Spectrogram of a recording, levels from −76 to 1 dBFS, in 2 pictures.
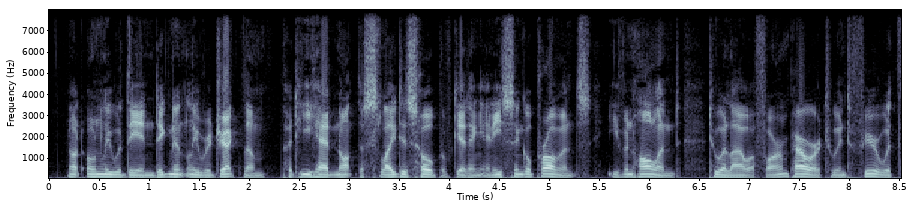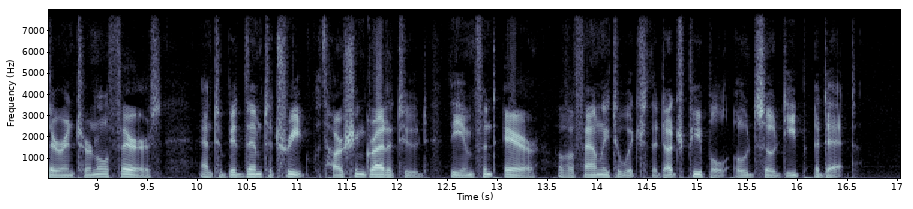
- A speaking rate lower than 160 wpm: No, average, 200 wpm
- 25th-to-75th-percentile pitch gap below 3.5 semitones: Yes, narrow, 2.4 semitones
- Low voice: Yes, low, 105 Hz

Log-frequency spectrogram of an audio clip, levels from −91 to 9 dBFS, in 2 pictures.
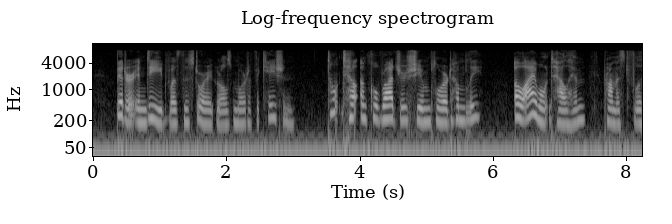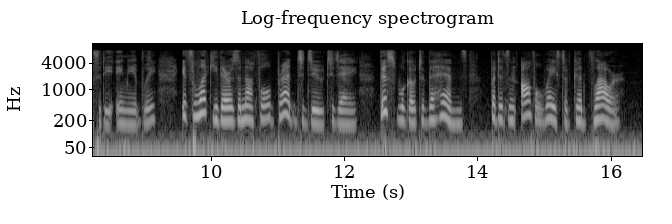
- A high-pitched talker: Yes, high, 200 Hz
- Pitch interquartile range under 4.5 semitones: Yes, average, 3.7 semitones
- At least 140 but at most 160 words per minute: No, average, 170 wpm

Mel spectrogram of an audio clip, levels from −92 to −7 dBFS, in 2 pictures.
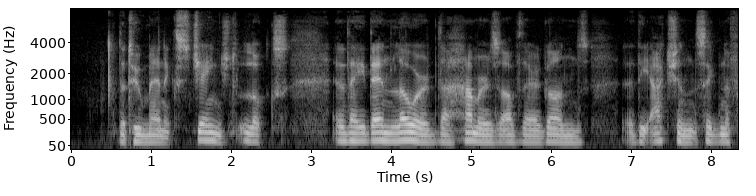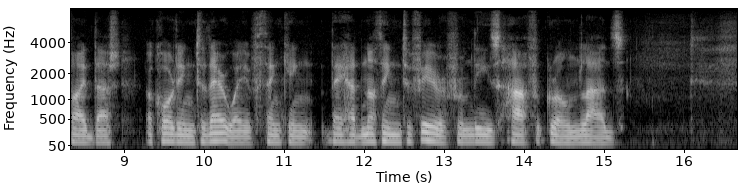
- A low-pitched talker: Yes, low, 105 Hz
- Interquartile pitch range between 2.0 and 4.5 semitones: Yes, average, 2.8 semitones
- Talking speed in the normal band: No, slow, 120 wpm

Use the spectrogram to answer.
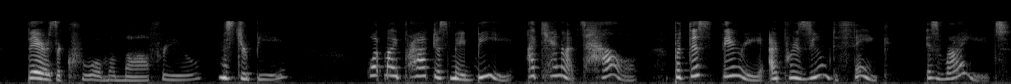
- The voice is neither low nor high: No, very high, 290 Hz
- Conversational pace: Yes, average, 150 wpm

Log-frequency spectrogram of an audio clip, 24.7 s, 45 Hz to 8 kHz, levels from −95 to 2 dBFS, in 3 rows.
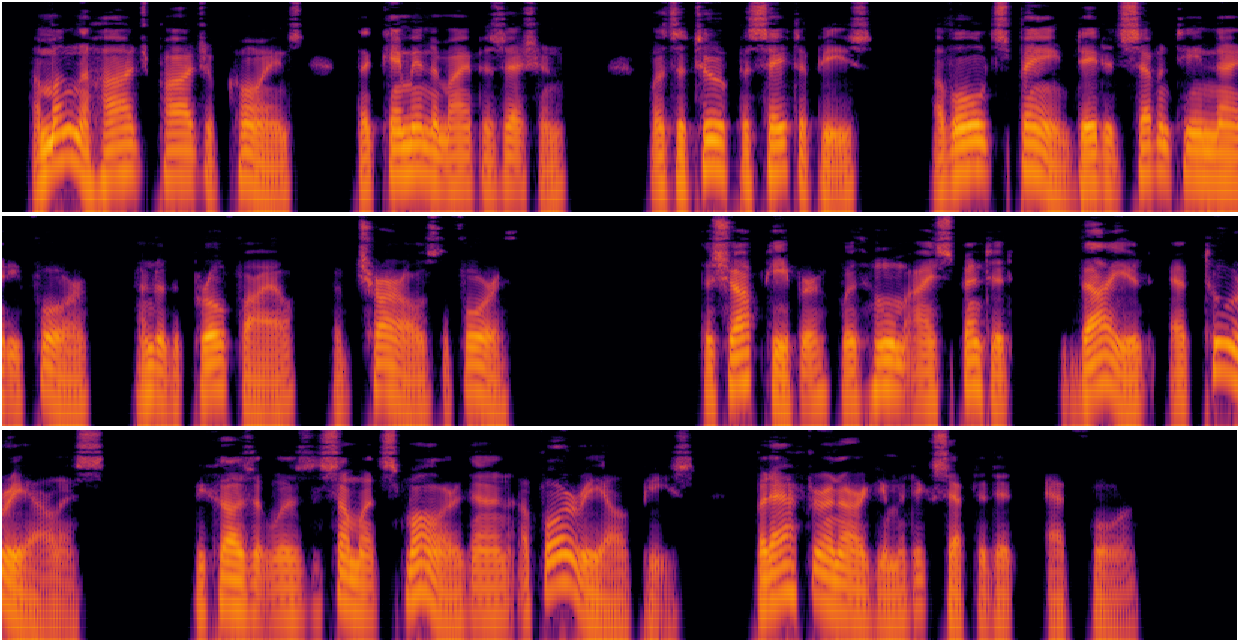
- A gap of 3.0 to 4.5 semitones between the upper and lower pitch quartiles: No, average, 5.1 semitones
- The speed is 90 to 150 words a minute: Yes, slow, 135 wpm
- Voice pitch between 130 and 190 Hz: No, very low, 90 Hz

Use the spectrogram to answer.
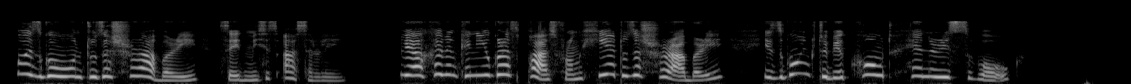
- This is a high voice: Yes, very high, 345 Hz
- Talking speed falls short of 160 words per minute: Yes, average, 150 wpm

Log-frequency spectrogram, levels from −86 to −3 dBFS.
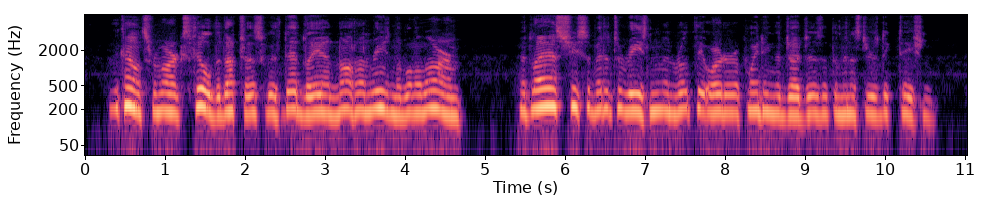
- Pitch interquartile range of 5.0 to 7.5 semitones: No, narrow, 2.5 semitones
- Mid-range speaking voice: Yes, medium, 180 Hz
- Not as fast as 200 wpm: Yes, average, 160 wpm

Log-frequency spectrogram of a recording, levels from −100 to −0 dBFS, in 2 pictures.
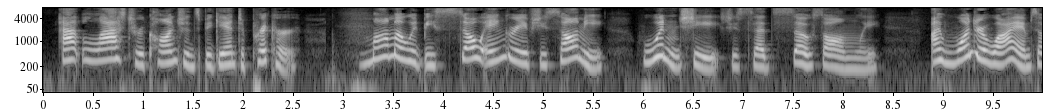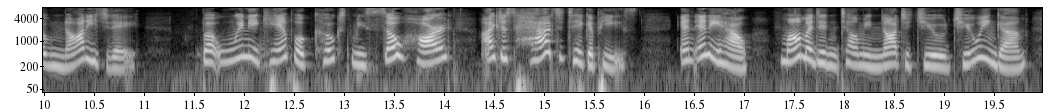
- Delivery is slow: No, average, 175 wpm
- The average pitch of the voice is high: Yes, very high, 255 Hz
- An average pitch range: No, wide, 6.0 semitones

